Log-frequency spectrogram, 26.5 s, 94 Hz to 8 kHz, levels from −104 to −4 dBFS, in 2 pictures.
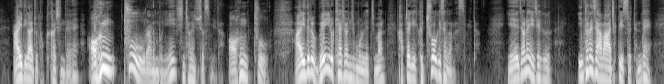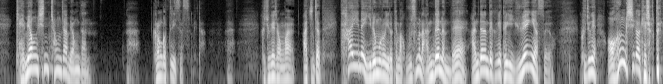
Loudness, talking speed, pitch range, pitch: -16 LUFS, 330 characters per minute, 115-180 Hz, 135 Hz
